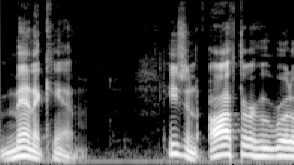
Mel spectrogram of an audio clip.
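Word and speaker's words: Menakem: name of resma uh it's spelled monokum but i think he pronounced him manikin he's an author who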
